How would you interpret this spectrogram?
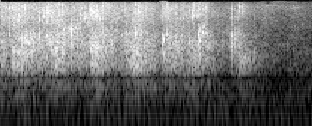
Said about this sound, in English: Give me a good clap offering this morning, would you?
